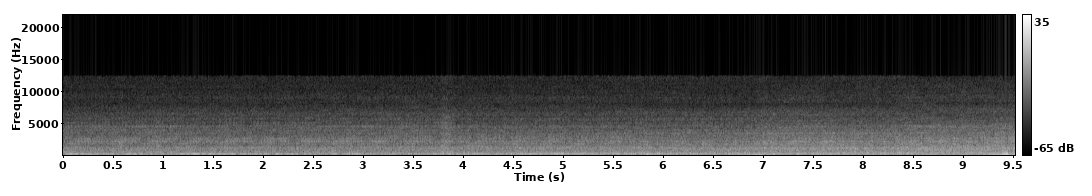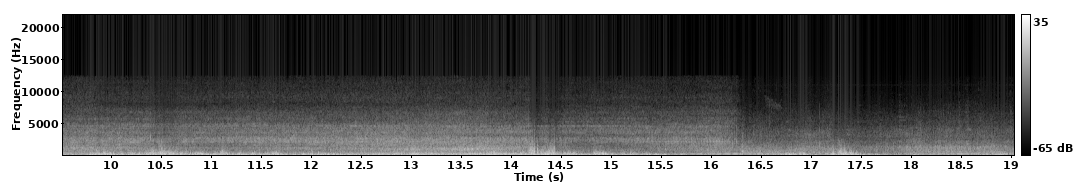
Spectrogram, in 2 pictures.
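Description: Bicycle tyres roll over rough pavement.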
